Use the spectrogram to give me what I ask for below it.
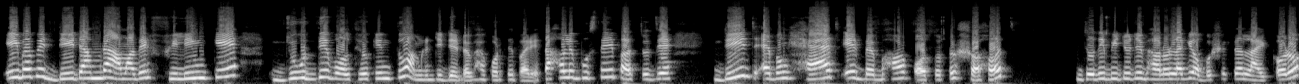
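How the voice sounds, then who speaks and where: Lady teacher, high voice, dry close sound, asks herself questions then answers. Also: normal speed, no echo, low-quality recording. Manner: explains step by step, asks and answers own questions. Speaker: English grammar teacher. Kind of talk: online grammar lesson.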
